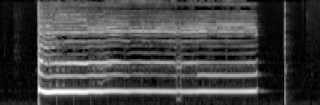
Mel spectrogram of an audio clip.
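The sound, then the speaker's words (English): A misinformation edit sound effect: a loud, harsh, buzzing horn-like tone held steadily for about three seconds, cutting off abruptly, then a single short click. “So that annoying sound you hear is the misinformation edit sound,”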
